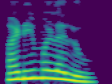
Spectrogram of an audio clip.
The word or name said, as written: ಅಡಿಮಳಲು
